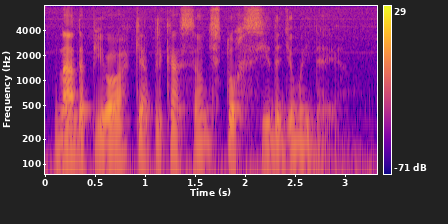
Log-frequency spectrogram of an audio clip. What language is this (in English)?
Portuguese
